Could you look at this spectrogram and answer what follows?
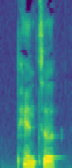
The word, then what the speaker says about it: Pentateuch: Okay, the Pentateuch, which is, I guess I'll spell it for you, P-N-T-A-T-E-U-C-H, which is pronounced Pentateuch.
